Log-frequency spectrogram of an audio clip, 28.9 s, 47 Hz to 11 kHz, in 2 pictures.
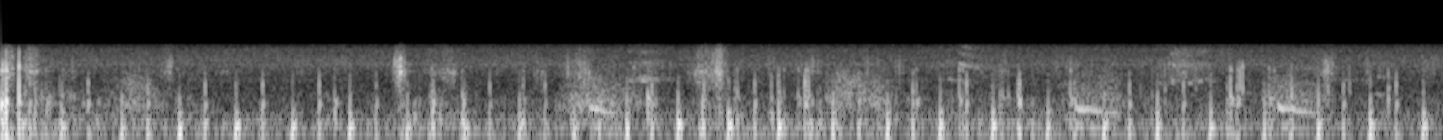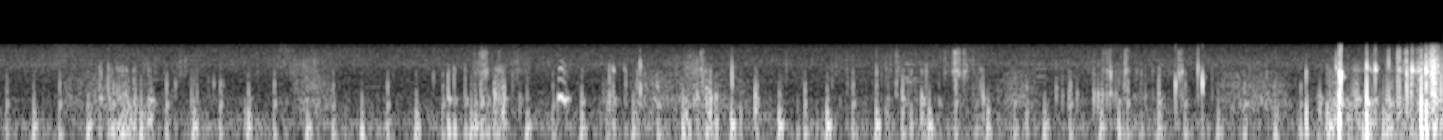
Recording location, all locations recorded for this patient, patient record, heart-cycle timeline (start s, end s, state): mitral valve (MV)
aortic valve (AV)+pulmonary valve (PV)+tricuspid valve (TV)+mitral valve (MV)
#Age: Child
#Sex: Female
#Height: 114.0 cm
#Weight: 26.4 kg
#Pregnancy status: False
#Murmur: Absent
#Murmur locations: nan
#Most audible location: nan
#Systolic murmur timing: nan
#Systolic murmur shape: nan
#Systolic murmur grading: nan
#Systolic murmur pitch: nan
#Systolic murmur quality: nan
#Diastolic murmur timing: nan
#Diastolic murmur shape: nan
#Diastolic murmur grading: nan
#Diastolic murmur pitch: nan
#Diastolic murmur quality: nan
#Outcome: Normal
#Campaign: 2014 screening campaign
0.00	0.58	unannotated
0.58	0.70	S1
0.70	0.86	systole
0.86	0.96	S2
0.96	1.20	diastole
1.20	1.30	S1
1.30	1.46	systole
1.46	1.56	S2
1.56	1.76	diastole
1.76	1.86	S1
1.86	2.02	systole
2.02	2.10	S2
2.10	2.34	diastole
2.34	2.44	S1
2.44	2.60	systole
2.60	2.68	S2
2.68	2.90	diastole
2.90	3.00	S1
3.00	3.16	systole
3.16	3.26	S2
3.26	3.48	diastole
3.48	3.58	S1
3.58	3.74	systole
3.74	3.82	S2
3.82	4.02	diastole
4.02	4.14	S1
4.14	4.30	systole
4.30	4.40	S2
4.40	4.60	diastole
4.60	4.72	S1
4.72	4.88	systole
4.88	4.98	S2
4.98	5.18	diastole
5.18	5.28	S1
5.28	5.42	systole
5.42	5.52	S2
5.52	5.74	diastole
5.74	5.82	S1
5.82	5.94	systole
5.94	6.06	S2
6.06	6.24	diastole
6.24	6.34	S1
6.34	6.48	systole
6.48	6.58	S2
6.58	6.76	diastole
6.76	6.86	S1
6.86	7.00	systole
7.00	7.08	S2
7.08	7.26	diastole
7.26	7.36	S1
7.36	7.52	systole
7.52	7.60	S2
7.60	7.80	diastole
7.80	7.88	S1
7.88	8.04	systole
8.04	8.14	S2
8.14	8.32	diastole
8.32	8.42	S1
8.42	8.56	systole
8.56	8.66	S2
8.66	8.84	diastole
8.84	8.94	S1
8.94	9.10	systole
9.10	9.20	S2
9.20	9.38	diastole
9.38	9.48	S1
9.48	9.60	systole
9.60	9.70	S2
9.70	9.90	diastole
9.90	10.02	S1
10.02	10.16	systole
10.16	10.26	S2
10.26	10.48	diastole
10.48	10.56	S1
10.56	10.72	systole
10.72	10.82	S2
10.82	11.00	diastole
11.00	11.12	S1
11.12	11.26	systole
11.26	11.34	S2
11.34	11.54	diastole
11.54	11.64	S1
11.64	11.80	systole
11.80	11.90	S2
11.90	12.08	diastole
12.08	12.18	S1
12.18	12.30	systole
12.30	12.42	S2
12.42	12.63	diastole
12.63	28.86	unannotated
